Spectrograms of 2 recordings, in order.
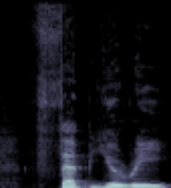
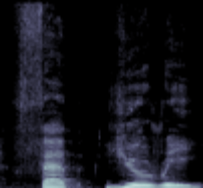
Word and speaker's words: February: the specific dates yes February February the first R is not pronounced Feb Yuri February February should my request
